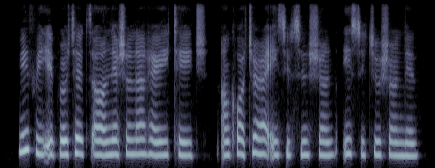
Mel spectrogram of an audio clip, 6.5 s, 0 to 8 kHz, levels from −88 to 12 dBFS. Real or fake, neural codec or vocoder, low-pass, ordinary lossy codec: fake; codec, 16 kHz, 0.5 kbps, FunCodec, trained on LibriTTS, 25 frames a second; 7.2 kHz; none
